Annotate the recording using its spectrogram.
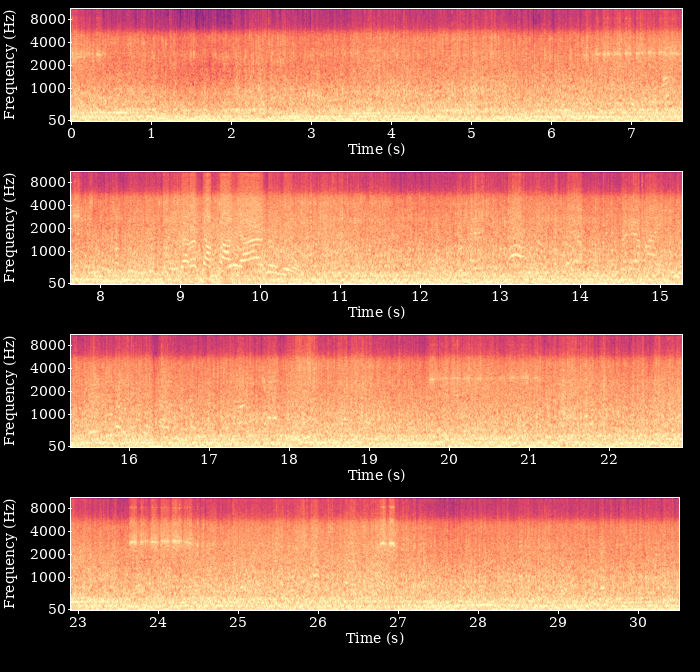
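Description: A vehicle engine idling steadily under a constant loud hiss, with a few short, high beeps.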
